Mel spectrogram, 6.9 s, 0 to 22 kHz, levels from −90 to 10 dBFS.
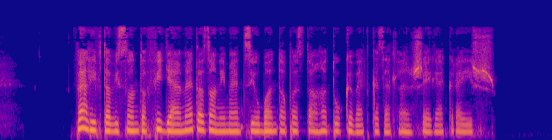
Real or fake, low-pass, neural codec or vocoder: real; 10.8 kHz; none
